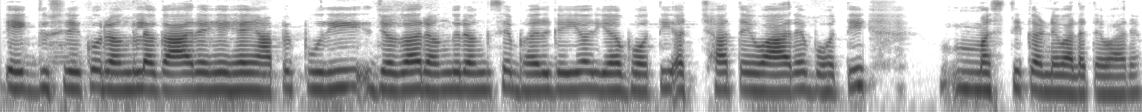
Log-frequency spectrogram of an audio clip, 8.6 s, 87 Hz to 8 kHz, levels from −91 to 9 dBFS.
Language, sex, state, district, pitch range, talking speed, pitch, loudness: Hindi, female, West Bengal, Purulia, 205-220 Hz, 205 wpm, 215 Hz, -19 LUFS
